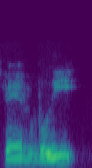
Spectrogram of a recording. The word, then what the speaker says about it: Van Vliet: I think she was on Chris Van Vliet. Is that how you say his name? – Yeah. Yes.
